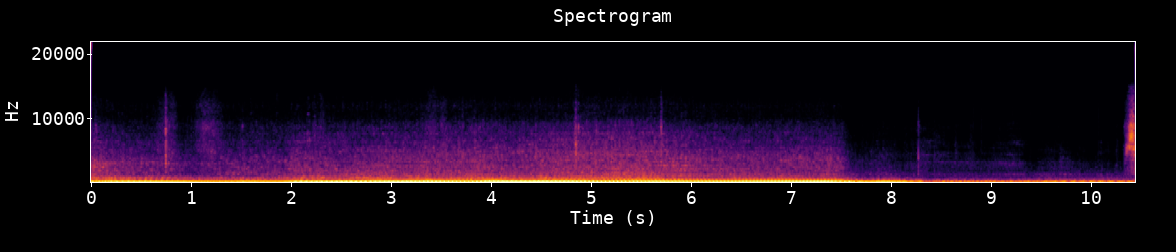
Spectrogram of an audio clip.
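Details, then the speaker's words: 2003 Ford Explorer 4.6 V8 at about 0 degrees, exhaust system completely off: loud, raw, unmuffled bark with a deep steady rumble that swells on revs; sounds good uncorked, missing exhaust. "Say what you will, this motor sounds good unrestricted. Yeah, it does."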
